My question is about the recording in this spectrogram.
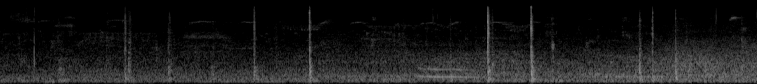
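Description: Outdoor traffic noise, growing slightly louder toward the end, with several sharp clicks from a phone being handled.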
